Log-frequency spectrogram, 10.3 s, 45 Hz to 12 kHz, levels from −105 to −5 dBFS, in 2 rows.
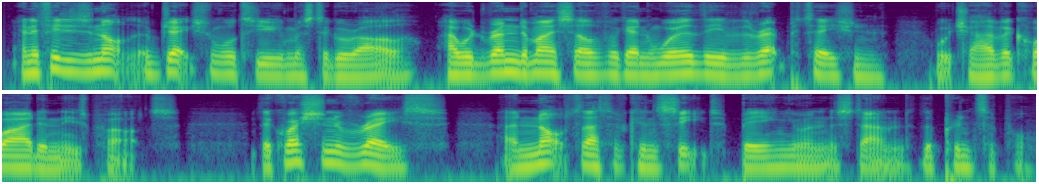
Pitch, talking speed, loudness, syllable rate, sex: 125 Hz, 230 wpm, -21 LUFS, 6.6 syllables/s, male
